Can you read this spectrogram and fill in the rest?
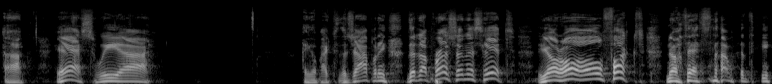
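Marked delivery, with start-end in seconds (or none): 0.0-6.5 vintage news-bulletin mid-Atlantic accent, pitched up. Speaker demonstrating a mid-atlantic accent, old-timey mid-atlantic accent. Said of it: "very old-timey sort of sound".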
